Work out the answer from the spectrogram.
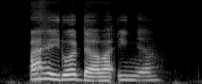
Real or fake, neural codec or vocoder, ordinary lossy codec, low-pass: fake; codec, 44.1 kHz, 2.6 kbps, DAC; none; none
